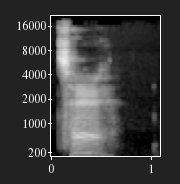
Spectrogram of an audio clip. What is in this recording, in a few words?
"cê1", chaoyang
